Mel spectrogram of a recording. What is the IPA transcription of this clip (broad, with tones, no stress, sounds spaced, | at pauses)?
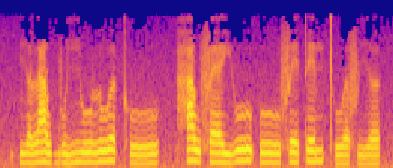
ʔ i˧˩ ə̯ l a˥˨ w b u˧˩ ɲ u˧ l u˧˥ ə̯ kʰ uː˩˧ | h a˥˨ w f ɛː˧˩ j ʋ uː˧˥ ʔ uː˧˩ f e˧ t̪ e˧˥ m t̪ʰ u˩ ə̯ f i˩ ə̯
